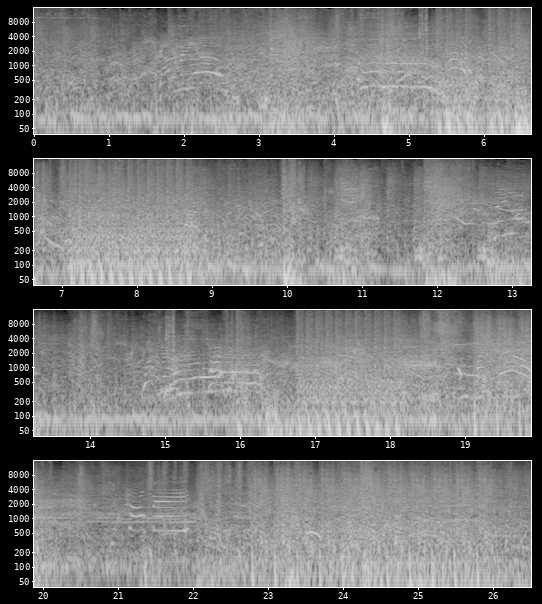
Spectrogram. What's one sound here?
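Guns fire in rapid bursts of loud shots.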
